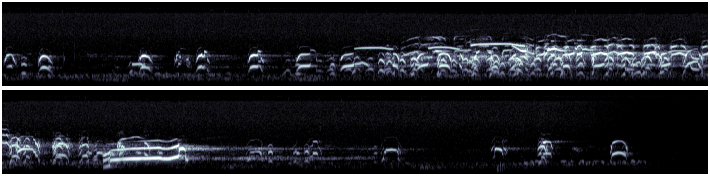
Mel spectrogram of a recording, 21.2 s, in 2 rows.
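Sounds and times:
black-throated loon calling with echo: 0:01.9 - 0:16.7, 0:17.9 - 0:20.1.

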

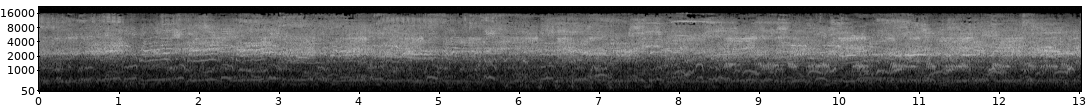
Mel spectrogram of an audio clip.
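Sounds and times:
black flying fox Pteropus alecto colony squeaking: 0:00.6 - 0:13.0.

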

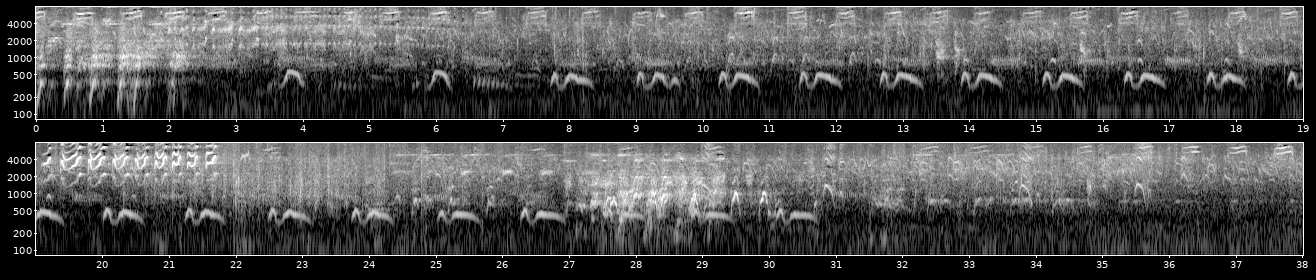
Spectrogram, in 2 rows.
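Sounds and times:
savannah dogs: 0:00.0 - 0:03.0, 0:05.9 - 0:19.6, 0:20.3 - 0:35.8
zebras galloping: 0:20.7 - 0:26.4.

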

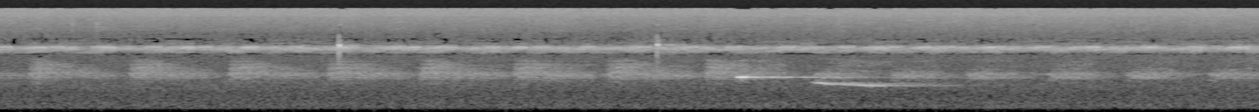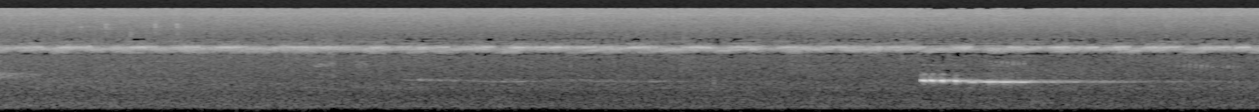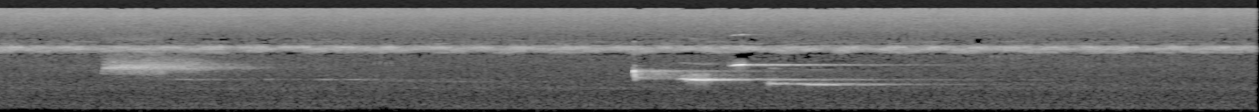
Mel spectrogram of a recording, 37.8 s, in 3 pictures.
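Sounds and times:
crickets chirping: 0:00.0 - 0:37.7
pied butcherbird singing: 0:07.4 - 0:09.2, 0:21.9 - 0:23.1, 0:31.6 - 0:34.2.

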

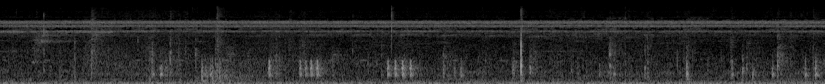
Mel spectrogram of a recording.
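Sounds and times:
rainforest insects chorusing with a high buzzing drone: 0:00.0 - 0:08.2.

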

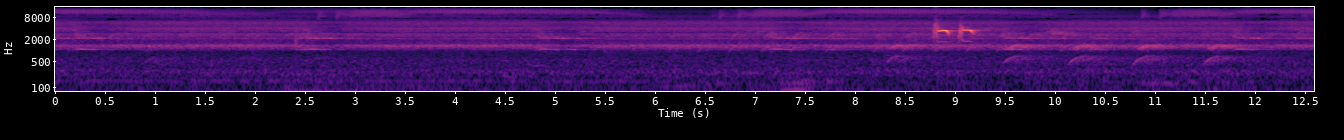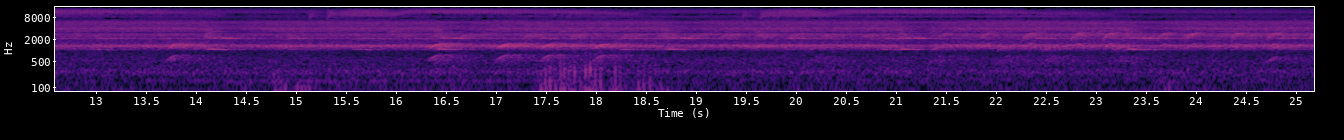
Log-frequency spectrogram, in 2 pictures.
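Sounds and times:
frogs calling in short arched notes: 0:00.0 - 0:25.1.

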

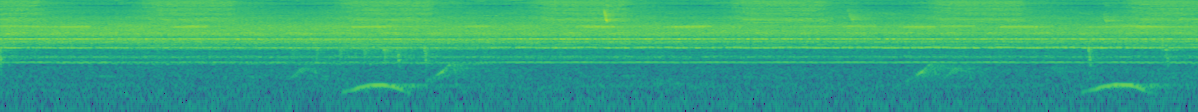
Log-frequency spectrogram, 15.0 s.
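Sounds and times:
cicadas droning in a rainforest: 0:00.0 - 0:14.9.

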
